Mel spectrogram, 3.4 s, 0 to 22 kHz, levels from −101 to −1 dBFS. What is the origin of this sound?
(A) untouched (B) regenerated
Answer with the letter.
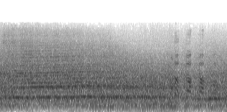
A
